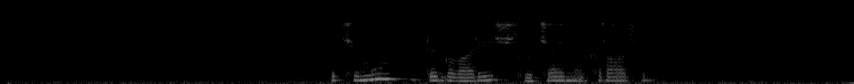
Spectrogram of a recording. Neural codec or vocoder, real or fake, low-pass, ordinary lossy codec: none; real; 7.2 kHz; Opus, 24 kbps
